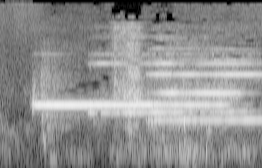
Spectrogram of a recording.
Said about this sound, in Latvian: Lūdzu aktivizēt sadaļu par procedūru. Lūdzu zvanu.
